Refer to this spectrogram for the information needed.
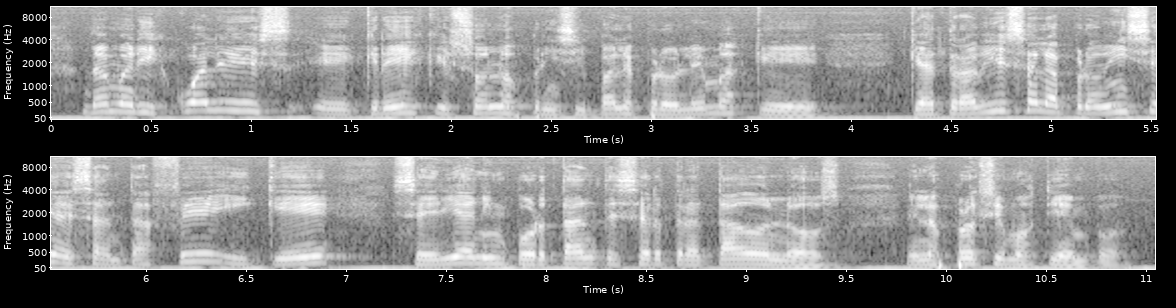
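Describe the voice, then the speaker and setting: A man's high-pitched voice with an Argentine accent, dark and mellow in tone, with very wide pitch swings, a fairly slow pace and audible room echo. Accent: Rioplatense Argentine Spanish. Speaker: political news interviewer. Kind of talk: interview.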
